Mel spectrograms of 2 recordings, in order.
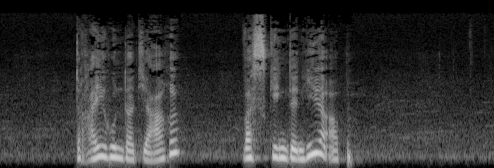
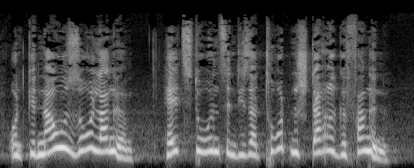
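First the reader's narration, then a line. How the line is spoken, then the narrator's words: Called out. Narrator (German): rief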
